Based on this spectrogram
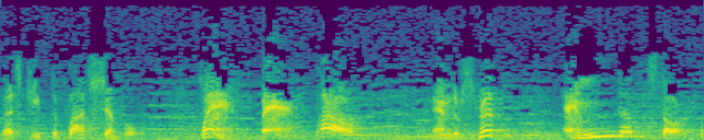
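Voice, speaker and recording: An actor playing a flowery, self-important, rambling cartoonist in an old radio drama. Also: male voice, on the high side, huge pitch swings, slow, full character voice. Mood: grandly theatrical. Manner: theatrical, pompous, rambling. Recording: old radio broadcast, narrow band, music.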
